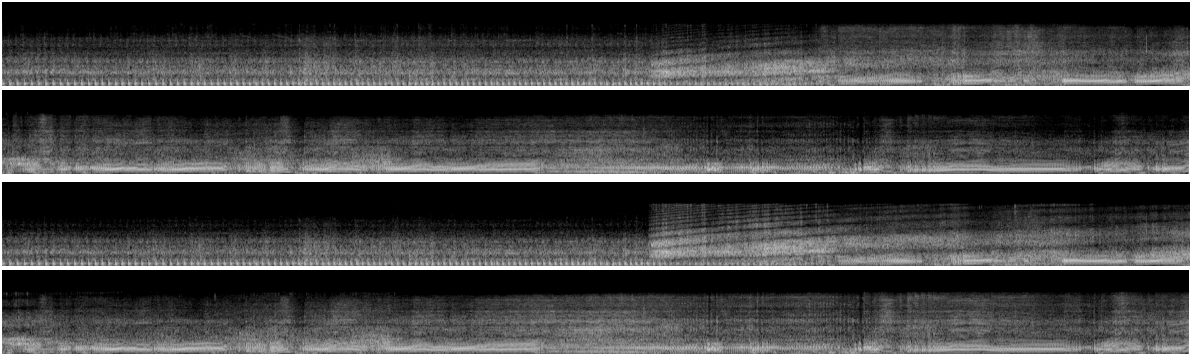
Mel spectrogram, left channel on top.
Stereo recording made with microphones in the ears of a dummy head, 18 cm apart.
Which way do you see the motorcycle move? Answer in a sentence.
In this clip you hear the motorcycle go from the left side to the right.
